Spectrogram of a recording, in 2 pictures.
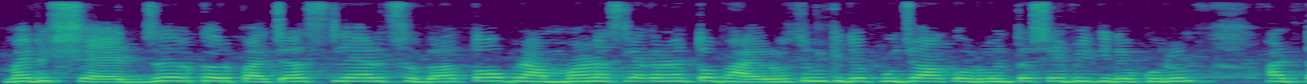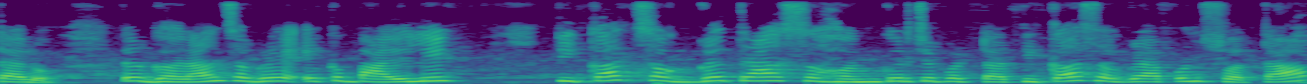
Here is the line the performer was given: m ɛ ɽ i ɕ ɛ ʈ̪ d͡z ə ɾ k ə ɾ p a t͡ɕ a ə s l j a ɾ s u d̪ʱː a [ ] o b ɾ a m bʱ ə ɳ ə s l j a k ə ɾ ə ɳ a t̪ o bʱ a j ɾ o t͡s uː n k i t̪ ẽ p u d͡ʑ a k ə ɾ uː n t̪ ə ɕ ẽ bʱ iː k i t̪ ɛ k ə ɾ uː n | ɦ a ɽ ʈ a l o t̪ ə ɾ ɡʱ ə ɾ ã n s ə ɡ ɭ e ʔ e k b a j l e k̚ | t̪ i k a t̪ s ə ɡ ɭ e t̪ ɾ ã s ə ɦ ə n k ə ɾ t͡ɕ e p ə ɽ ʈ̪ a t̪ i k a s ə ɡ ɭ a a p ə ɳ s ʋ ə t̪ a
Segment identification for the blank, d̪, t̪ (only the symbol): t̪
